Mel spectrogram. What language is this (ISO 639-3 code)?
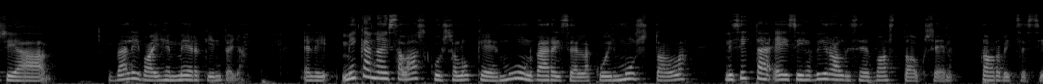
fin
